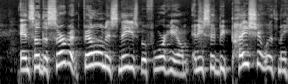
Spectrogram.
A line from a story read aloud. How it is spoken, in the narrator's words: he begged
